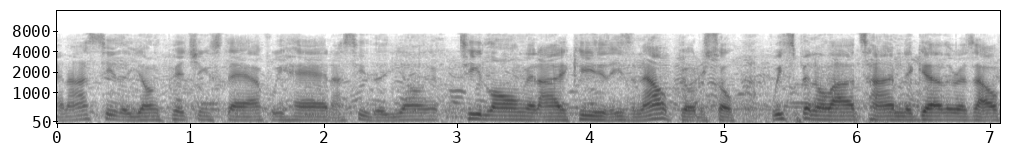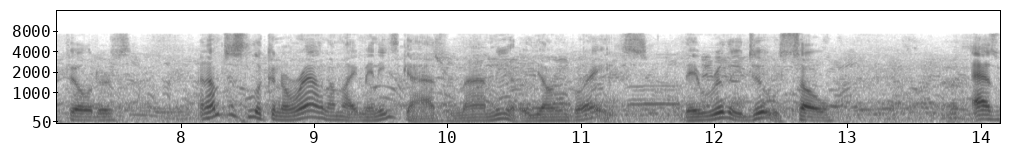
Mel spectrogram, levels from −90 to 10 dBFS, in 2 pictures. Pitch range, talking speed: 110-140 Hz, 220 wpm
